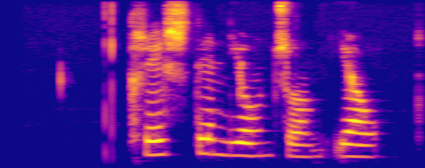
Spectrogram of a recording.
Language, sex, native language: Icelandic, male, Icelandic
